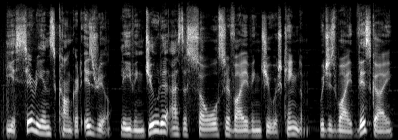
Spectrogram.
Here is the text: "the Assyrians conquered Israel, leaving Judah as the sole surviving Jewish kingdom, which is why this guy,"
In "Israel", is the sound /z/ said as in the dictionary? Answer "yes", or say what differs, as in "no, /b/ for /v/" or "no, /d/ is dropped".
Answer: yes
